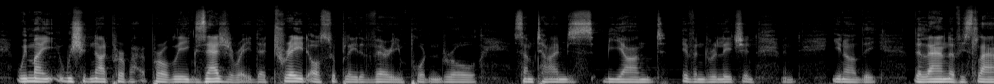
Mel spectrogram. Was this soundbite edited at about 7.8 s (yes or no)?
yes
